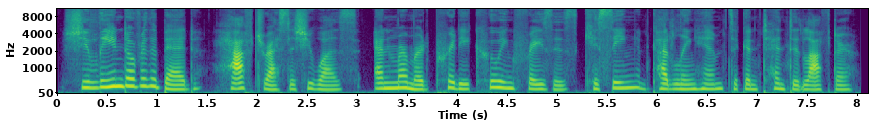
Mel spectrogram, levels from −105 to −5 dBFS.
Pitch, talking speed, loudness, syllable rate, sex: 205 Hz, 165 wpm, -22 LUFS, 4.7 syllables/s, female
